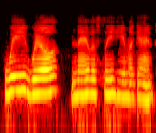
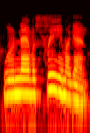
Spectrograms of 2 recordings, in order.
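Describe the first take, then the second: First: We and will are said as two full words. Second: We and will merge into one short syllable.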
